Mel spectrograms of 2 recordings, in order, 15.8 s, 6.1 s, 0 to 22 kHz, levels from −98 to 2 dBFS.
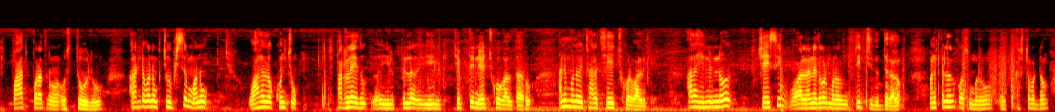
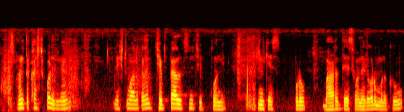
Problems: background sounds at intervals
